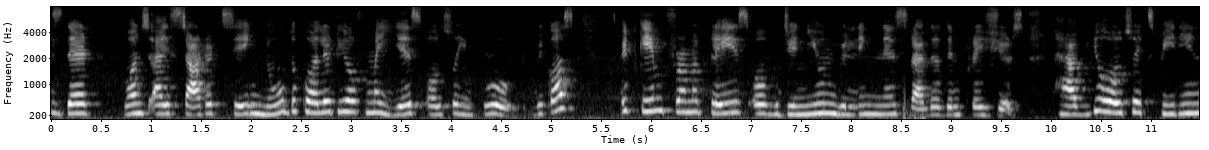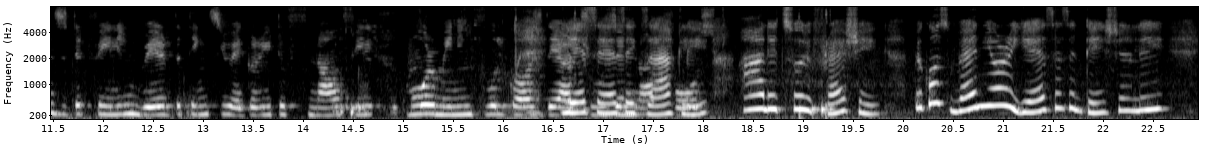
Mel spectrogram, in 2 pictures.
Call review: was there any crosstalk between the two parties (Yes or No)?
Yes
